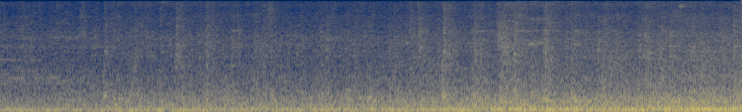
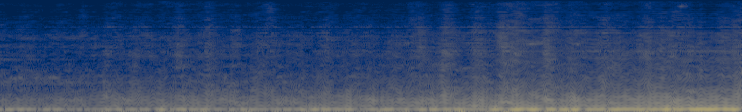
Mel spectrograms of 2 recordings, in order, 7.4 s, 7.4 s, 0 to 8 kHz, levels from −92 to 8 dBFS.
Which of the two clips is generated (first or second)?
second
